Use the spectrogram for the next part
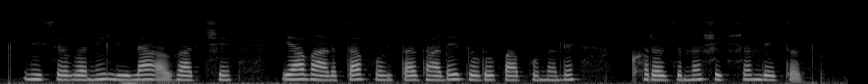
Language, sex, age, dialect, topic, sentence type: Marathi, female, 18-24, Northern Konkan, agriculture, statement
